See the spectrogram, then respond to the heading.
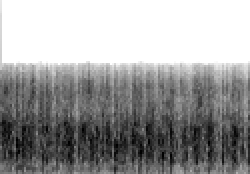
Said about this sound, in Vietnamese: Cho nên quý vị nên vỗ một tràng pháo tay để tán dương công đức Hòa Thượng Thích Nhiệm.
